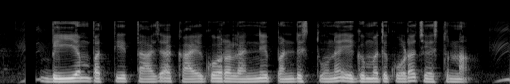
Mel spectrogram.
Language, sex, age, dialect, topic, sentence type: Telugu, male, 18-24, Utterandhra, agriculture, statement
